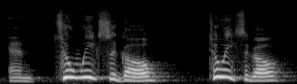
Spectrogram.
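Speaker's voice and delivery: two weeks ago held out, loud and slow; slow loud build-up. Real, not acted. Preacher teasing the congregation with the joke, loud and drawn out. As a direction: stretch it out for the punchline.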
